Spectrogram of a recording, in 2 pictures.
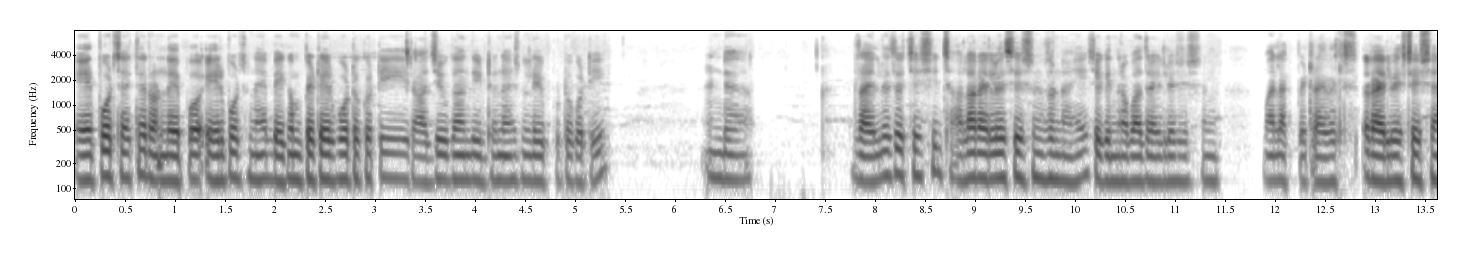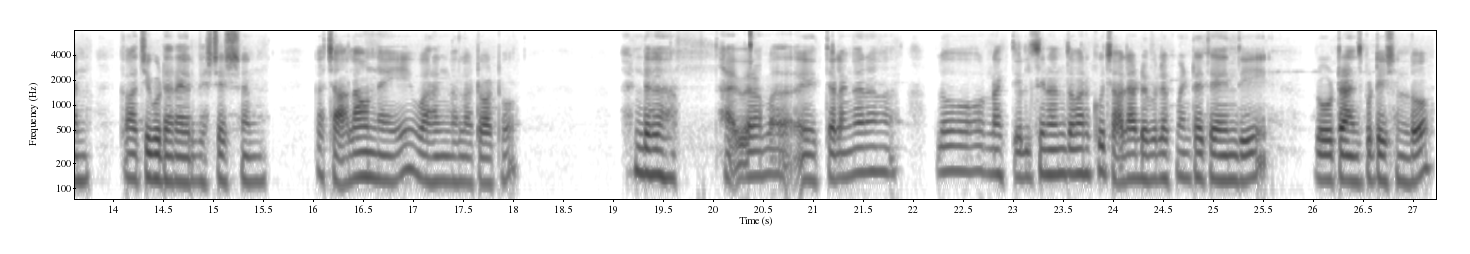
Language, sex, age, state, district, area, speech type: Telugu, male, 18-30, Telangana, Ranga Reddy, urban, spontaneous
